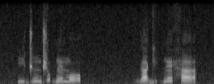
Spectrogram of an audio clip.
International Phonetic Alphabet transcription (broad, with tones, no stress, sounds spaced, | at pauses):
i˨ d͡ʒ ũ˨ d͡ʒ ɔ˨˦ ɡ͡b ɛ̃˧ m ɔ˧ | ɡ a˧ ɡ i˨ ɡ͡b ɛ̃˨˦ h a˦˨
